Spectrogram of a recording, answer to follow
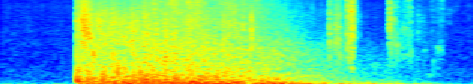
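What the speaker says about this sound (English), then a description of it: "Now basically what that was just throwing grenades at the basket." A grenade blows up against a basket target in a video game: one sudden loud boom that rolls on for well over a second and fades slowly, with a few quieter crackles and pops trailing after it.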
